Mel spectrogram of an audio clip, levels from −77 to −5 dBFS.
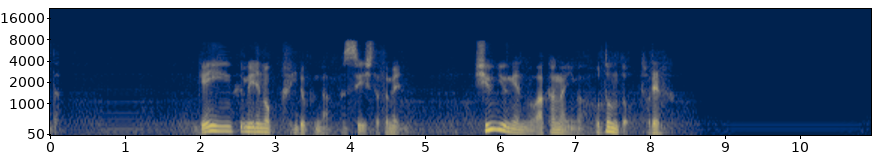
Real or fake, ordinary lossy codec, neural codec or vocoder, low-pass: fake; none; codec, 16 kHz, about 1 kbps, DyCAST, with the encoder's durations; none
